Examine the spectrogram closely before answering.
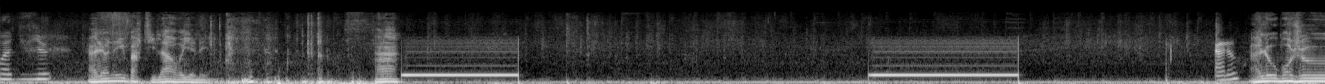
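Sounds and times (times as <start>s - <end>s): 
speech: 0.0s - 2.9s, 3.8s - 4.4s, 12.2s - 13.2s
constant low hum: 2.1s - 12.5s
telephone ringing tone while placing a call: 4.0s - 5.2s, 8.7s - 10.2s.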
